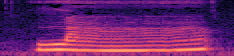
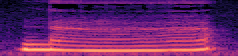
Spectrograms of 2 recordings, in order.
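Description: First: The word begins with an L sound. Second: The word begins with an N sound. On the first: The speaker calls it wrong. "他们把那发成了声母，就是啦啦" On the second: The speaker calls it right. "我是喜欢坚持用呢开头的哪"

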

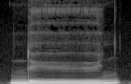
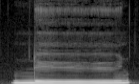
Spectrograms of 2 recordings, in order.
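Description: No difference in how they are said.

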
